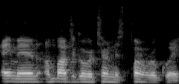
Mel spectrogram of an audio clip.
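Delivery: ordinary talk, nothing marked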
